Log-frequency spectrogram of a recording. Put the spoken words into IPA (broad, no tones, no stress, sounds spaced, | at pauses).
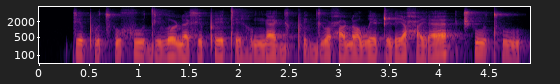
k e pʼ u t͡sʼ u x u d i l o ɳ æ x e pʼ e tʼ e ɦ o ŋ æ ɡʲ u pʼ e ɡʲ u ħ ɒ ɳ ɒ w e ʈ i ɾ e ħ e ɾ æ | t͡ʃʼ u tʰ u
